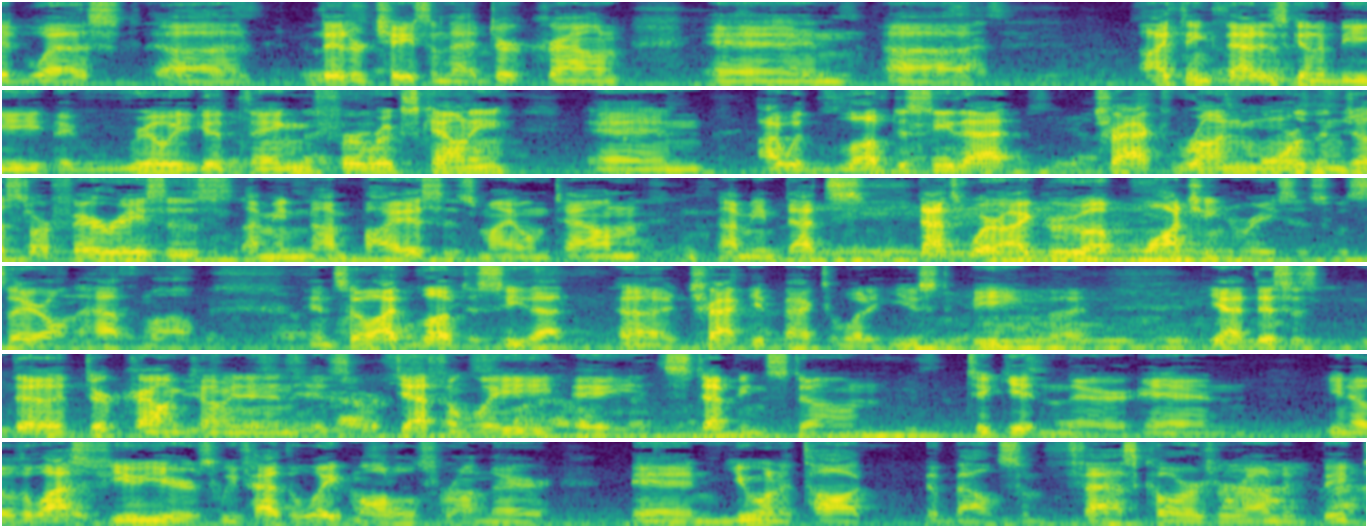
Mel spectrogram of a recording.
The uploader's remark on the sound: Live from RPM's test and tune night ahead of the 2023 Mike Hughes Memorial Sunflower Classic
